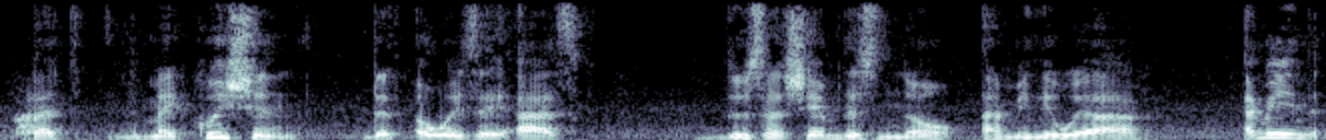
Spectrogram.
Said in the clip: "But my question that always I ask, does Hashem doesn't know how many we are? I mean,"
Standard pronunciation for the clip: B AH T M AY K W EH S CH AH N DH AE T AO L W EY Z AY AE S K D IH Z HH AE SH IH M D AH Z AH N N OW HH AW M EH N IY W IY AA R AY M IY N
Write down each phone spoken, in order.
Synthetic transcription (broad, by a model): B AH T M AY K W EH S CH AH N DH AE T AO L W EY Z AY AE S K D IH Z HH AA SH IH M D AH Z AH N N OW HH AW M EH N IY W IY AA R AY M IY N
